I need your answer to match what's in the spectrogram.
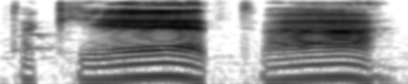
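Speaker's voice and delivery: loud firm command to stay put. Real, not acted. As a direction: shout it to calm the beast. Shouting at creature to stay.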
